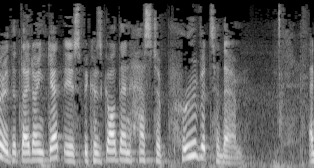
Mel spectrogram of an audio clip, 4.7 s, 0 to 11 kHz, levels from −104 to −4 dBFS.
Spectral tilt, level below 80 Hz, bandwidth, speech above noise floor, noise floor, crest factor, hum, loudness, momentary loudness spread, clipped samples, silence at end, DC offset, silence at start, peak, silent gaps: -5 dB/octave; -48 dBFS; 10.5 kHz; 21 dB; -41 dBFS; 16 dB; none; -20 LUFS; 12 LU; under 0.1%; 0 s; under 0.1%; 0 s; -4 dBFS; none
